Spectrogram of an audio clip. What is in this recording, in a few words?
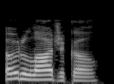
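"otological", British English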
